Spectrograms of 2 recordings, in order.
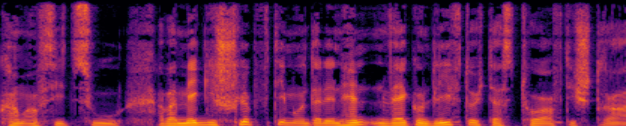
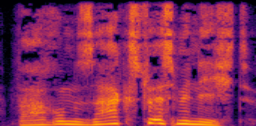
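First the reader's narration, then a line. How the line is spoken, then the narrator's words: Calling out. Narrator (German): rief sie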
